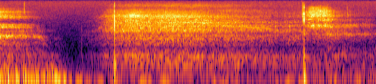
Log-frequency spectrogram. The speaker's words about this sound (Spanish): Y toma una respiración profunda.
